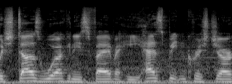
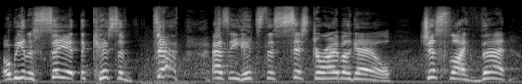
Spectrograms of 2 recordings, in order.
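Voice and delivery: excited, loud play-by-play shouting; wrestling commentator; 12 semitones higher, 9 dB louder than usual. Acted. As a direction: call the finish like a ringside announcer. Live match play-by-play.

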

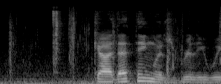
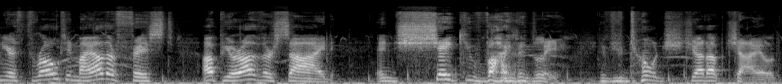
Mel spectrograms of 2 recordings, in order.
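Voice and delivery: loud, higher, emphatic threat; exasperated rant; 5 semitones higher, 9 dB louder, slower than usual. Real, not acted. Player threatening a noisy game baby, loud furious rant. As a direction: hit the words hard, building a ranting threat.

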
